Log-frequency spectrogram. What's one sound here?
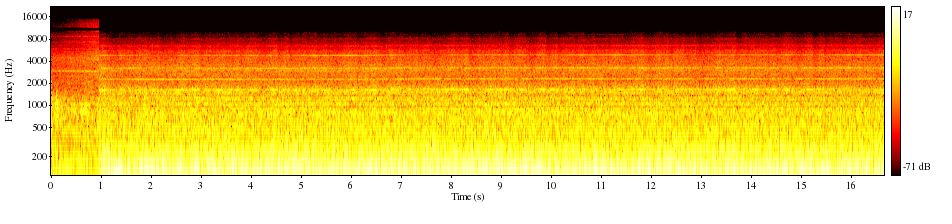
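A jet engine roars steadily, heard close up.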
